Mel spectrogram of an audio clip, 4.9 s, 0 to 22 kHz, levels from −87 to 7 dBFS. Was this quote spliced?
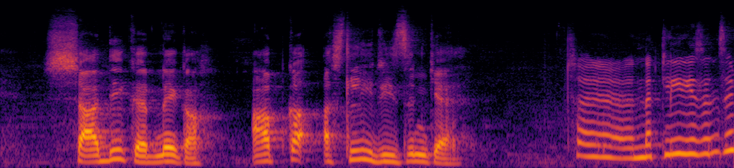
no; 0 cuts

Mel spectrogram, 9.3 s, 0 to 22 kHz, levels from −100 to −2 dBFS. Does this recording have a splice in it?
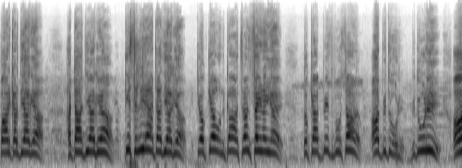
yes; 3 cuts; at 2.3 s, 3.8 s, 7.3 s

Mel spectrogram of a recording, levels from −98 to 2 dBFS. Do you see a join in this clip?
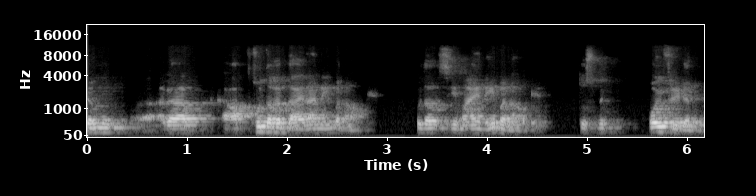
no; 0 cuts

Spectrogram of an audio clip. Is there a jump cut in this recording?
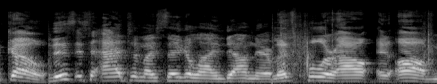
yes; 1 cut; at 2.7 s

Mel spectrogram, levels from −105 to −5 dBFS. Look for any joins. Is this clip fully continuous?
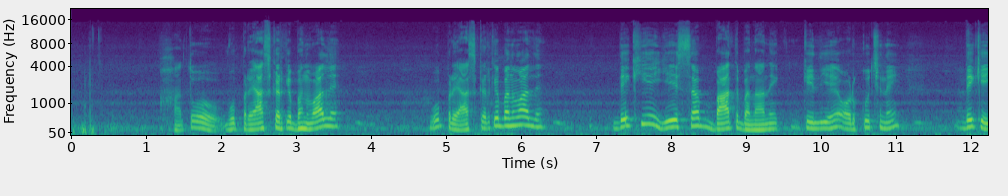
yes; 0 cuts

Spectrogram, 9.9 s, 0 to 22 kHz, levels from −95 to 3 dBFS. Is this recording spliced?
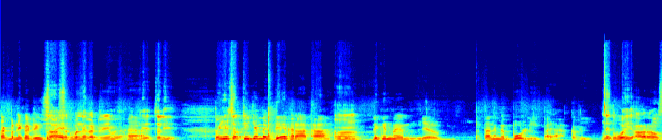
no; 0 cuts

